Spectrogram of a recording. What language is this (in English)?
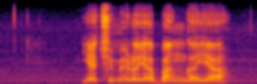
Venda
